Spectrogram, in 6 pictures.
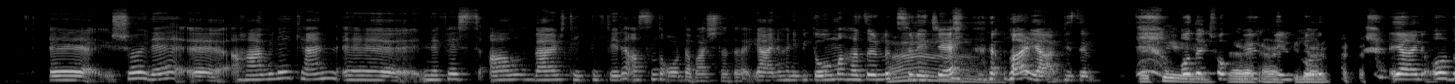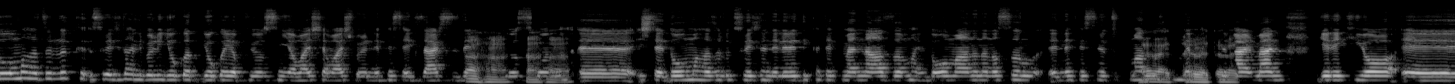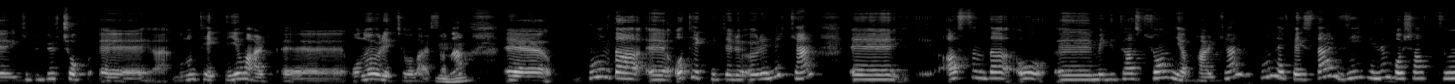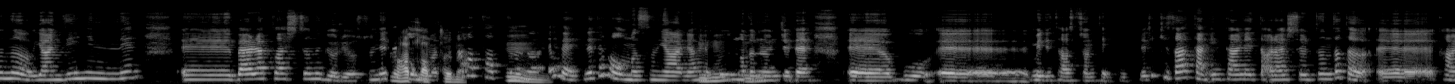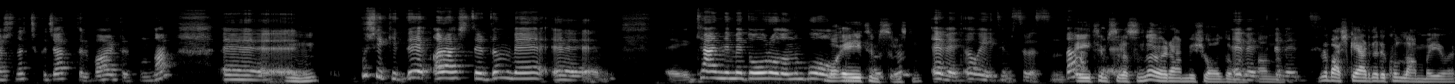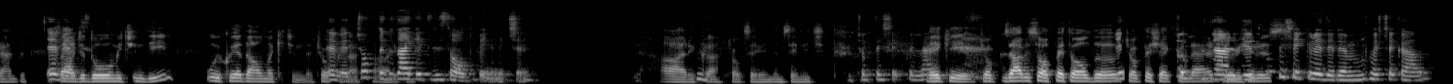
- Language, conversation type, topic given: Turkish, podcast, Uyku düzenin nasıl gidiyor ve daha iyi uyumak için nelere dikkat ediyorsun?
- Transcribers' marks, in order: drawn out: "Ha"; laughing while speaking: "var ya bizim, o da çok büyük bir konu"; chuckle; other background noise; chuckle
